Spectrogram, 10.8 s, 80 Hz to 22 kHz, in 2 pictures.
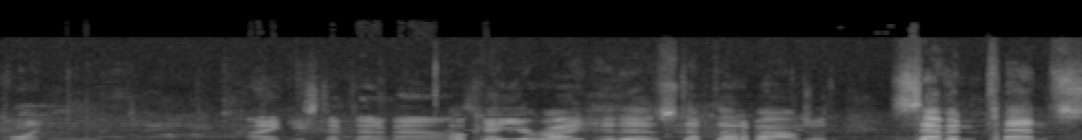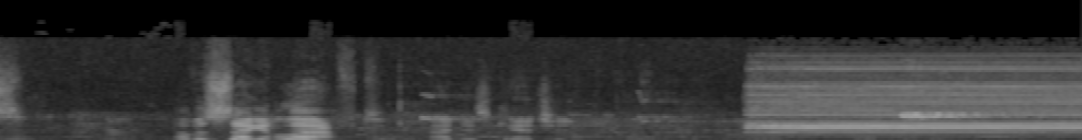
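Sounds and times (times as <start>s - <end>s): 
speech: 0.0s - 5.7s, 6.3s - 8.4s
end-of-game buzzer at a basketball game: 9.2s - 10.8s.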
